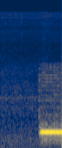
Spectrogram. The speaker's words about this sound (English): Okay, it's ringing.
